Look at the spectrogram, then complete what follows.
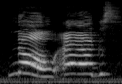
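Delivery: loud, high outcry; farmer's loud cry of dismay. A narrator's reading. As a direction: shout it in dismay. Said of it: "cried Farmer Brown".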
